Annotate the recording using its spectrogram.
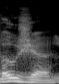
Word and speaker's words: Loggia: How do you say it? I always mix that up. Loggia.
